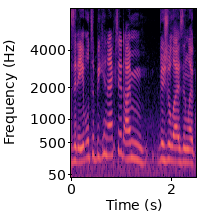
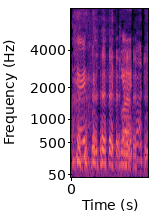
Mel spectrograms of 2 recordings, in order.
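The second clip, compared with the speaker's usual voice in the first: laughing; 7 dB louder, much slower than usual. Real, not acted. Laughing at own joke.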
